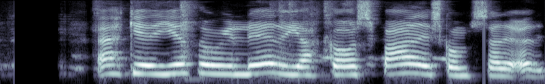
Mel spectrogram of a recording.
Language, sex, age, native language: Icelandic, female, 12, Icelandic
